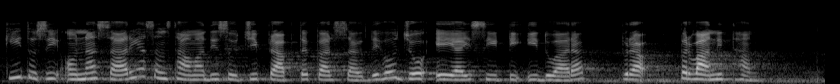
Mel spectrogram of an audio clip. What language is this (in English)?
Punjabi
